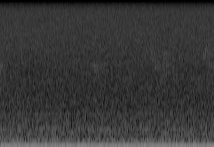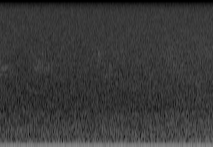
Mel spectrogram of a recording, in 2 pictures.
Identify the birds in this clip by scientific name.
Melospiza melodia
